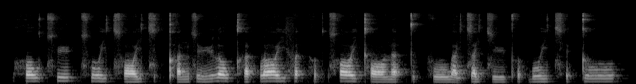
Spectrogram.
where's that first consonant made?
throat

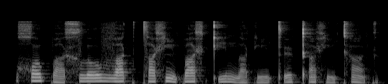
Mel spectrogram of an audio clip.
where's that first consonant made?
uvula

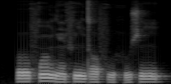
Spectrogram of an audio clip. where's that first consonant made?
lips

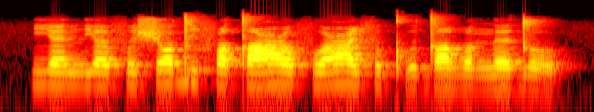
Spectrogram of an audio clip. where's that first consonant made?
palate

